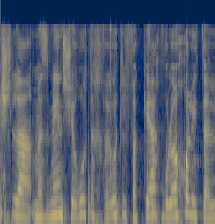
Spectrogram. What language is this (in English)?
Hebrew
